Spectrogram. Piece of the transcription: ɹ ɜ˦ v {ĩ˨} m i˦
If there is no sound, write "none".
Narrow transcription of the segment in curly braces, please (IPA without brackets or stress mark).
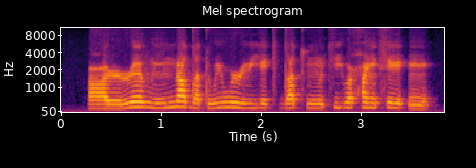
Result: ĩ˨˦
